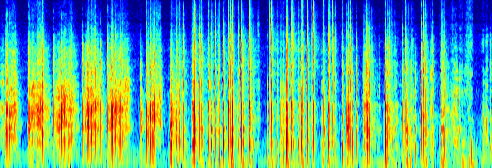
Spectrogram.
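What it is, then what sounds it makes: Cardboard gift box tapped with nails. Long acrylic nails tap quickly on the lid and sides of a yellow Fendi cardboard gift box, which is rectangular and hollow. The result is a rapid run of short, dry, hollow clicks and taps with a papery crackle, bunched into quick bursts with brief gaps and almost no ring.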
